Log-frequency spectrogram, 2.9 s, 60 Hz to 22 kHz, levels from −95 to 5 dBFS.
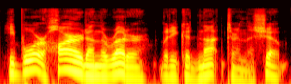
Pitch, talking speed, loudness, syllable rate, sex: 115 Hz, 265 wpm, -17 LUFS, 5.3 syllables/s, male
